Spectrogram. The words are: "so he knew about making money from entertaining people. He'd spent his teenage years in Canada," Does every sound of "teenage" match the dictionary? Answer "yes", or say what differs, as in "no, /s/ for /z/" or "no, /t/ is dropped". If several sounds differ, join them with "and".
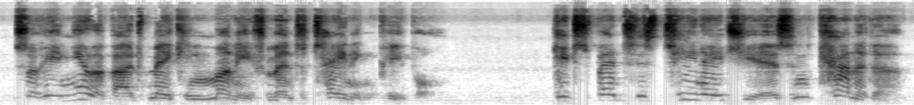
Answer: yes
